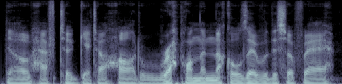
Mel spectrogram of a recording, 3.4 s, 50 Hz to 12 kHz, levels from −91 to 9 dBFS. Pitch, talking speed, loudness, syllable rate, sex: 85 Hz, 225 wpm, -21 LUFS, 5.0 syllables/s, male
